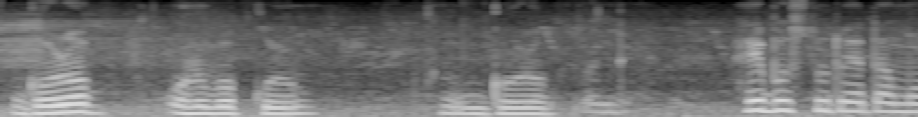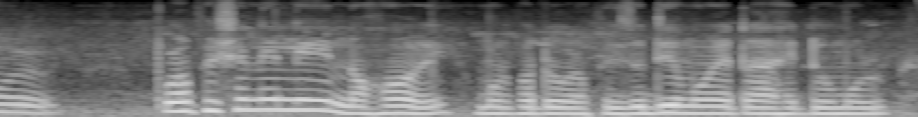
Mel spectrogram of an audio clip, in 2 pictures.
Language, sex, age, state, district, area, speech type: Assamese, male, 18-30, Assam, Barpeta, rural, spontaneous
